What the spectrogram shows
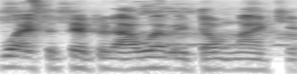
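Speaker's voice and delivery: normal talking voice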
